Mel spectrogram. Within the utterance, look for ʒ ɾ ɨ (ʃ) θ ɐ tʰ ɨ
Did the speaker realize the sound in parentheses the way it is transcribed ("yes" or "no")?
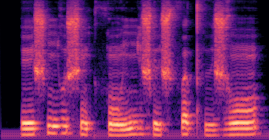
yes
